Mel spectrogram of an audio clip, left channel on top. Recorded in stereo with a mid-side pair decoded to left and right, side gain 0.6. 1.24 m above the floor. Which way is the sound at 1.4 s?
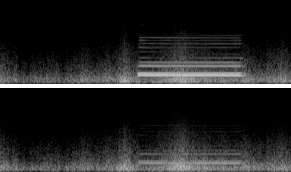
60° left.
